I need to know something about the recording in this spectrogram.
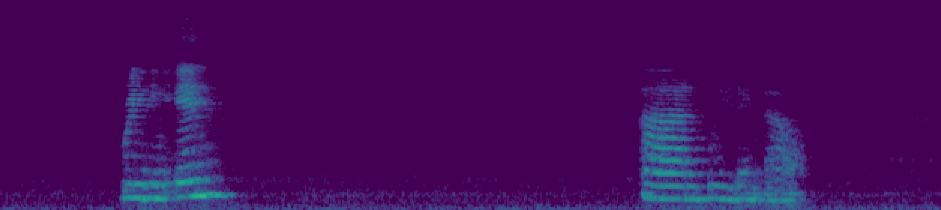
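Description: A woman speaks calmly, giving short instructions.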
